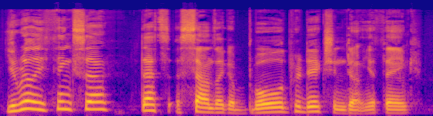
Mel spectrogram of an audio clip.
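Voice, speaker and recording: A man's voice: a little high, big pitch swings, measured pace, warm tone, dry recording. A man playing an eager, teasing 1920s radio sports co-host, peppy and earnest, full of period slang.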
